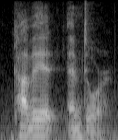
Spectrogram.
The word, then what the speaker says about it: caveat emptor: Caveat emptor. That's right. That's how you say it in Latin.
